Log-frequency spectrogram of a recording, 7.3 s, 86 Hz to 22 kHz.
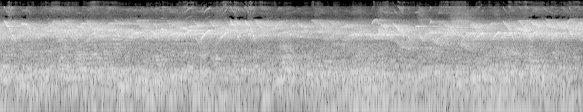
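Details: Coleiro in Angra dos Reis, Brazil, singing caribe song, recorded 2019–2020; shrill, rapid twittering with repeated slurred whistles, steady loudness throughout, faint hum below.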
